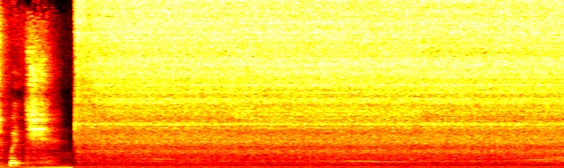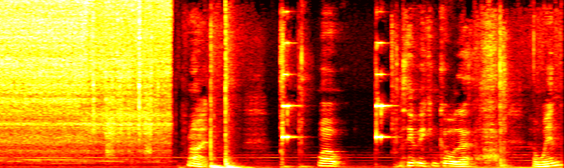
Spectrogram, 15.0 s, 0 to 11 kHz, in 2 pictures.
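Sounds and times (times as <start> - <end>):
hair dryer running: 1.0 - 9.9.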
